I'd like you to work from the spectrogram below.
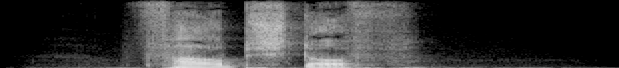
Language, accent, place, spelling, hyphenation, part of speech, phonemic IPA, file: German, Germany, Berlin, Farbstoff, Farb‧stoff, noun, /ˈfaʁp.ˌʃtɔf/, De-Farbstoff.ogg
- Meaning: dye, pigment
